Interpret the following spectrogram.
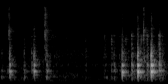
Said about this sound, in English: So when you hit the G-sharp key,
